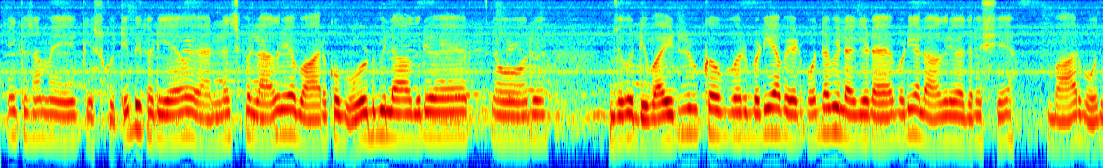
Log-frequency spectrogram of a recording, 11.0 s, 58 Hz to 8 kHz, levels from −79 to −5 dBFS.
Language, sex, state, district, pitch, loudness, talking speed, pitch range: Hindi, male, Rajasthan, Nagaur, 140 Hz, -15 LUFS, 180 wpm, 135-150 Hz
